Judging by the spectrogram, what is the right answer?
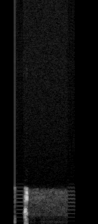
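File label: FIRE Operations, p25; FIRE OPS 1; wake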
